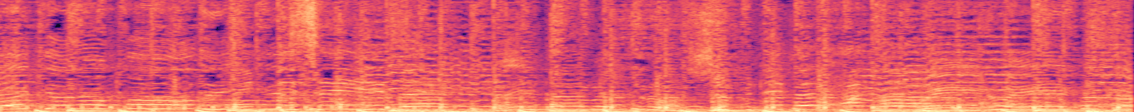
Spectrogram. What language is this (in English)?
Arabic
